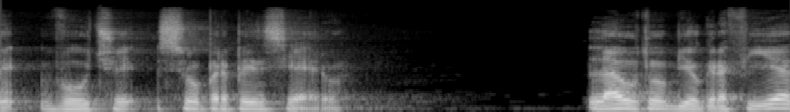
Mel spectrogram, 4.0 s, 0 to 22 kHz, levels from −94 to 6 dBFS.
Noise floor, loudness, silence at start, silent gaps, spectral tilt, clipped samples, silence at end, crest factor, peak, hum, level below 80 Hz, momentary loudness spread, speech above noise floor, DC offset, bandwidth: -75 dBFS; -19 LUFS; 0 s; none; -5.5 dB/octave; under 0.1%; 0 s; 16 dB; -2 dBFS; none; -54 dBFS; 10 LU; 57 dB; under 0.1%; 15.5 kHz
